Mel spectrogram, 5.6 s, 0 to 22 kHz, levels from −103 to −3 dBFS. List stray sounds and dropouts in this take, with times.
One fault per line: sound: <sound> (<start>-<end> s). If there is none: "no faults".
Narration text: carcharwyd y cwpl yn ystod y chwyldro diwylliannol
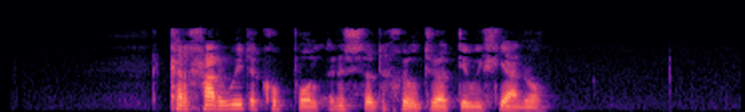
no faults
